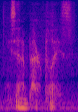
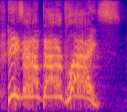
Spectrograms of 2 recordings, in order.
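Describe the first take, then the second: First: Hushed condolence; gentle whisper. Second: High, slow, tactless bellow; comic yell. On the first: Comforting a mourner by the casket, softly whispered. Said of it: "A whisper is way better". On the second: Mourner comforted by the casket, absurdly shouted. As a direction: shout condolences at full blast. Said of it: "You don't put your arm around them and be like". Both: Acted.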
